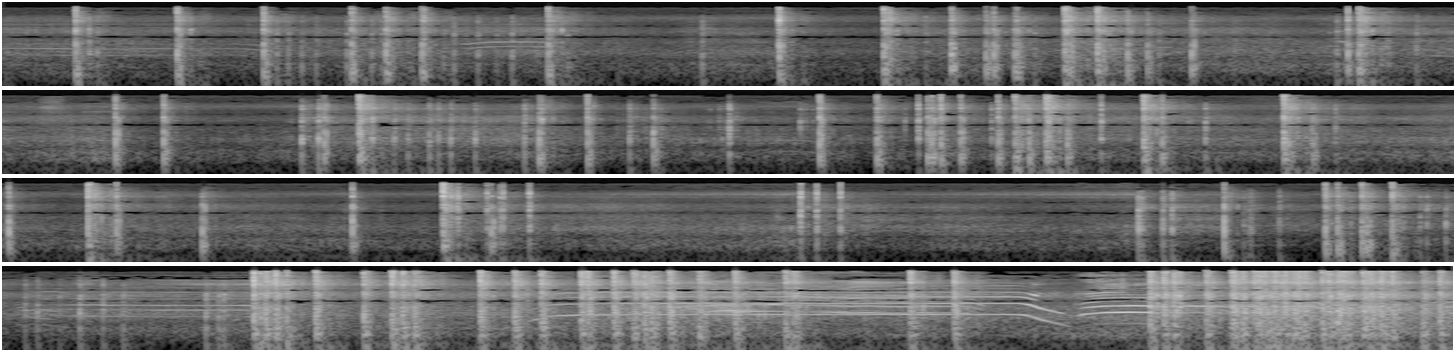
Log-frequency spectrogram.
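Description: Aerial fireworks shells bursting in a string of sharp bangs and crackles, building into a dense, louder barrage over the last several seconds with high whistling tones among the bursts.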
